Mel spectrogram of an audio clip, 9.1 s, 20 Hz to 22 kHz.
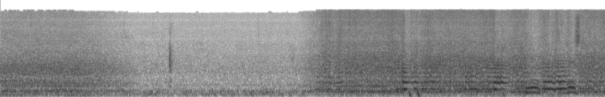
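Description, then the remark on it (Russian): A dense, continuous drone of honeybees buzzing, steady at first and then swelling louder and busier partway through. No voices are heard. “Пчела за свою жизнь 5 грамм приносит.”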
